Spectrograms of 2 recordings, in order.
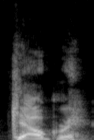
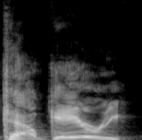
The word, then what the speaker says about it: Calgary: Calgary. Or some pronounce it Calgary. That's not how it's pronounced. But anyway, if you ask actual Calgarians, that's funny. Calgarians. But Calgary? No. It's Calgary.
